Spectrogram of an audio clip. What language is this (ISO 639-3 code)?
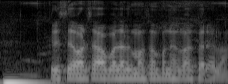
bho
